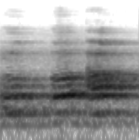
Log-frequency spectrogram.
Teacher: और वृत्तमुखी में उ ओ औ, देखिए ओ पूरा वृत्त बन गया, ओ जब बोलेंगे ओ तो पूरा वृत्त बन जा रहा है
